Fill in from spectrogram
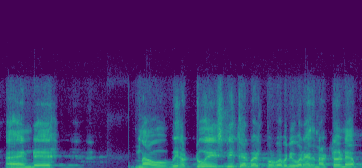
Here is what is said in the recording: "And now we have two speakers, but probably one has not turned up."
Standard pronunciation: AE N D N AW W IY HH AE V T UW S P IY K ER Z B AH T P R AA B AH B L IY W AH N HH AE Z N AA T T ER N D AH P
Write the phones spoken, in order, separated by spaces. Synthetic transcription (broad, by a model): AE N D N AW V IY HH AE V T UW S P IY K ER B AH T P R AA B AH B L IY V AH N HH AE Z N AA T T ER N D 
